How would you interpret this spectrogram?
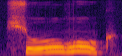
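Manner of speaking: "שורוק" stretched into two long oo syllables; drawn-out "שורוק" to show the oo sound; sound demonstration. Shown as a demonstration. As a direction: say "שורוק" very slowly, holding each oo. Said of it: "הוא נשמע או".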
